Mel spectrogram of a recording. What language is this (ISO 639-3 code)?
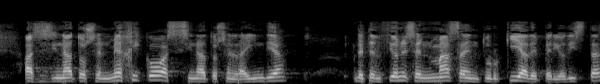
spa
